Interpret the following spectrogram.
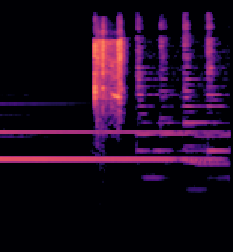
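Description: Phone camera shutter click for a selfie, a short sharp burst about a second in. It comes over a long held background-music note that is fading out, and plucked-string music starts just after.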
